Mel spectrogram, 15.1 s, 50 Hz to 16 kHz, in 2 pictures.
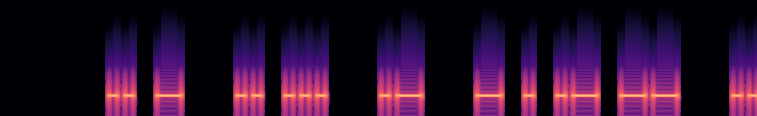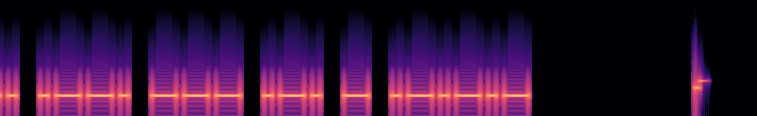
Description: Morse code, heard as a keyed tone, about 15 wpm, 700 Hz. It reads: IT IS A TEAM SPORT.
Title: Sentences from Top 1500 Words 15wpm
